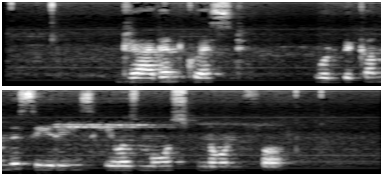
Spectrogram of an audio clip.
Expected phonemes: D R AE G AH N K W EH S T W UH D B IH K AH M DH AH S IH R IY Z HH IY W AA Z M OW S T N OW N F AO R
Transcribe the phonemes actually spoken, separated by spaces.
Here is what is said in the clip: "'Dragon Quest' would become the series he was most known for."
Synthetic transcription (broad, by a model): D R AE G AH N K W EH S T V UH D B IH K AH M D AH S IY R IY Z HH IY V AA Z M OW S T N OW N F AO R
